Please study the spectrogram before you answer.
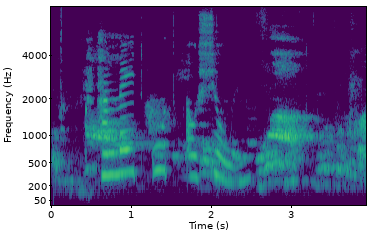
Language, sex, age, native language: Icelandic, female, 9, Icelandic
